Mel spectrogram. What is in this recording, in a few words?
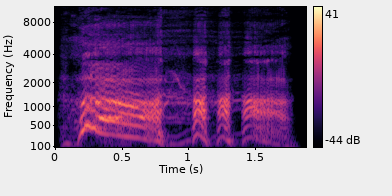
Attack Extreme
